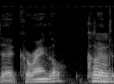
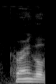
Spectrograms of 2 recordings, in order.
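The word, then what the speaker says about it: Korengal: recognition of blunder and it's the is it pronounce the valley it's Kangle that's the way you pronounce it Kangle Valley and it they talked to a the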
